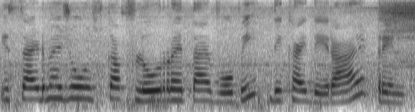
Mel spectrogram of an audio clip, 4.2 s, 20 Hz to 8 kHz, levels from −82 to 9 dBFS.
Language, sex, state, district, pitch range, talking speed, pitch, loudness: Hindi, female, Chhattisgarh, Balrampur, 230-275 Hz, 230 wpm, 250 Hz, -13 LUFS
